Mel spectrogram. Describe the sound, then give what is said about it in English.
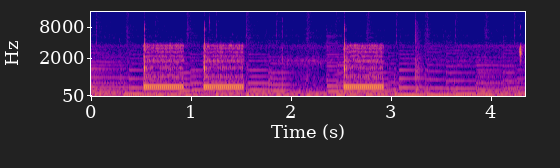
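An outgoing phone call rings out with no answer: a bright electronic ringback tone pulses in short paired bursts, repeating clearly over soft background music, with no voices. “If he's not picking up his phone, he works at a bar.”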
